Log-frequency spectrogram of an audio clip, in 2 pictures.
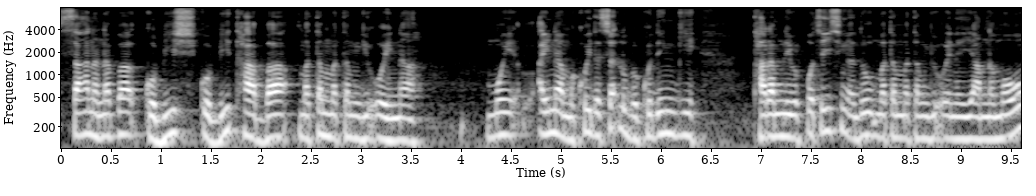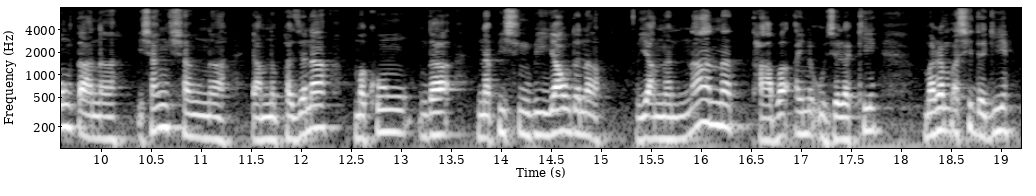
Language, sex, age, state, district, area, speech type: Manipuri, male, 18-30, Manipur, Imphal West, rural, spontaneous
